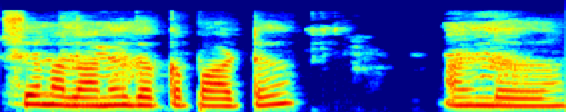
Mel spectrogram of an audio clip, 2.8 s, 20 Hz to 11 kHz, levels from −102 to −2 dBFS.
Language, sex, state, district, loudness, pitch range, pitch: Telugu, female, Andhra Pradesh, Anantapur, -14 LUFS, 225-275 Hz, 235 Hz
